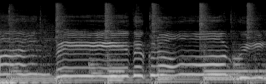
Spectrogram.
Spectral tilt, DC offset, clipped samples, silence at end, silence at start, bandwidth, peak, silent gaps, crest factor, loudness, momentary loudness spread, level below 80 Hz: -5.5 dB/octave; under 0.1%; under 0.1%; 0 s; 0 s; 19 kHz; -6 dBFS; none; 12 dB; -20 LUFS; 4 LU; -34 dBFS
